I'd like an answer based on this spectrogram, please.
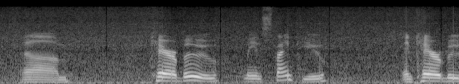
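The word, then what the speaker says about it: karibu: one of my co-workers caraboo which is spelled like you know the word caribou except with a k um caribou means thank you and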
